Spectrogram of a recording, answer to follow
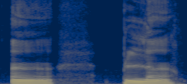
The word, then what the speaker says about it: plein: Remember this E-I-N nasal. So it goes in your nose and it's un plein, plein.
